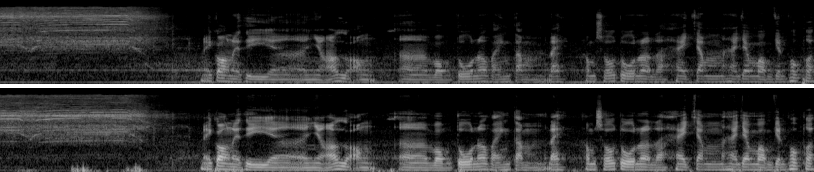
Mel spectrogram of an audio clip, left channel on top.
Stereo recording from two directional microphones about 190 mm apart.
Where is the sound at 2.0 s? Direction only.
20° right (ahead or behind).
